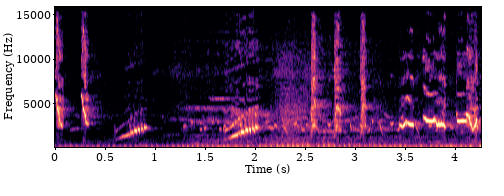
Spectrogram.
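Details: Oriental magpie-robin in a ngeplong-style song used to lure birds: long upward-sweeping whistles and sharp clicks, then a fast high warble, over a steady low background hum.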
